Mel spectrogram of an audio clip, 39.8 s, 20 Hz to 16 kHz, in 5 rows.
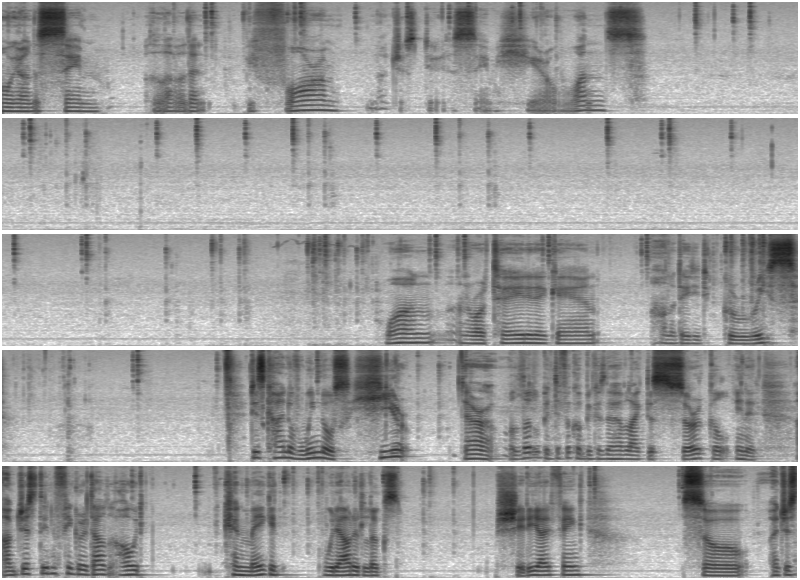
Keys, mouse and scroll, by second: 1.6 middle click, 1.9 click, 2.1 scroll up 1, 2.3 shift+middle click, 2.5 shift+scroll down 1, 2.8 shift+d, 3.4 click, 4.3 click, 4.9 click, 5.2 middle click, 6.0 click, 7.1 click, 8.0 click, 8.3 scroll up 1, 8.4 middle click, 9.3 click, 10.2 click, 10.9 middle click, 11.5 click, 12.4 middle click, 13.1 click, 14.4 click, 15.1 click, 16.6 click, 16.8 middle click, 17.9 shift+middle click, 18.9 shift+d, 19.2 shift+middle click, 19.4 scroll down 3, 20.0 click, 20.3 click, 21.2 click, 22.2 click, 25.0 click, 25.9 click, 31.7 middle click, 33.0 click, 33.8 middle click, 34.4 scroll up 3, 34.6 shift+middle click, 34.9 middle click, 35.6 shift+middle click, 36.2 middle click, 37.6 click.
